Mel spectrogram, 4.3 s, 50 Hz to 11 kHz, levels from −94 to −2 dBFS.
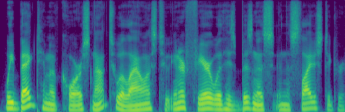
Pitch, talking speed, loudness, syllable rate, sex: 115 Hz, 250 wpm, -19 LUFS, 6.7 syllables/s, male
